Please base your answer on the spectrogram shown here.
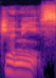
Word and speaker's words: Janice: And I actually think her name is pronounced Janice.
